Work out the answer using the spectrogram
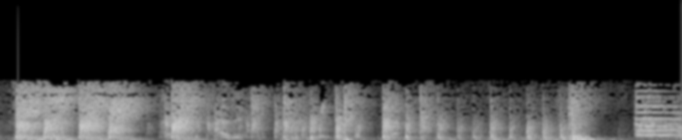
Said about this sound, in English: you know I dislike the banging of doors.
